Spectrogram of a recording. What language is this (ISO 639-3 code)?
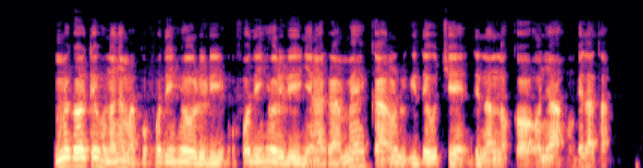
ibo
